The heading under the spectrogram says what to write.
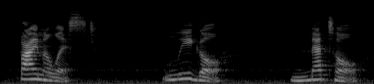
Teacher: We can add suffixes and the AL retains the muffled schwa sound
